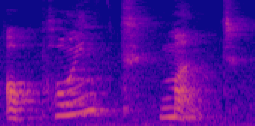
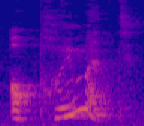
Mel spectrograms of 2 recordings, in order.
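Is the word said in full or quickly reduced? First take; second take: full; reduced. First: The word is said slowly with every sound. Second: The word is said fast with sounds dropped. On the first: "따라 읽어볼게요" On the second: "빨리 발음하다 보니까 ... 이렇게 됩니다"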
